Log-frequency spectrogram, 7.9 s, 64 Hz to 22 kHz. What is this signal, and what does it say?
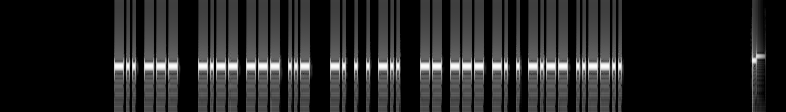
Morse code, heard as a keyed tone, about 40 wpm, 700 Hz. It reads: DO YOU NEED MONEY?
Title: Sentences from Top 1000 Words - Review Part 1 - 40wpm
